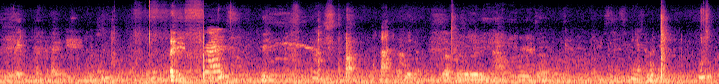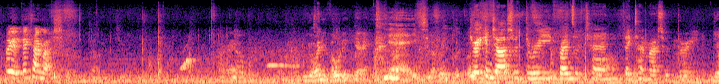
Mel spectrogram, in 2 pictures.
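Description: Teenagers talk and laugh around the room.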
